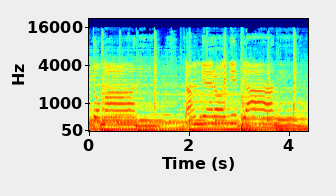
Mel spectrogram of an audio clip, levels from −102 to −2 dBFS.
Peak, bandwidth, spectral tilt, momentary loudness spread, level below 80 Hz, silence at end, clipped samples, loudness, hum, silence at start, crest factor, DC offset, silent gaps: -2 dBFS; 15.5 kHz; -6 dB/octave; 5 LU; -18 dBFS; 0 s; under 0.1%; -16 LUFS; none; 0 s; 12 dB; under 0.1%; none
